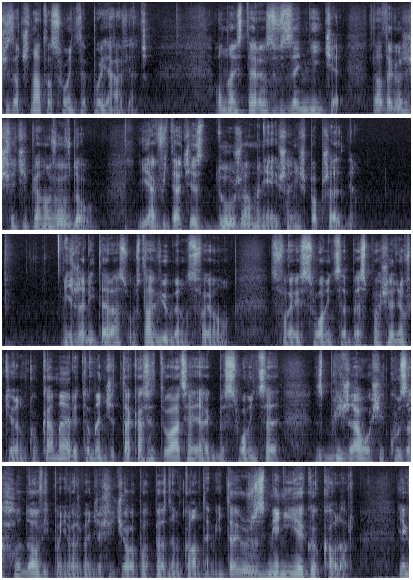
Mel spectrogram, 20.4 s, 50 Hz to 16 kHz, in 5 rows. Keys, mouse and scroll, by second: 0.1 r, 1.3 click, 8.1 Escape, 10.9 right click, 11.2 r, 12.1 click, 13.2 right click, 13.8 r, 15.7 click.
